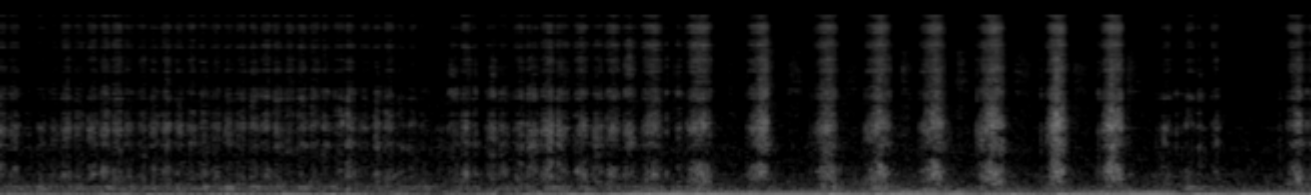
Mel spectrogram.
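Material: Paper.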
